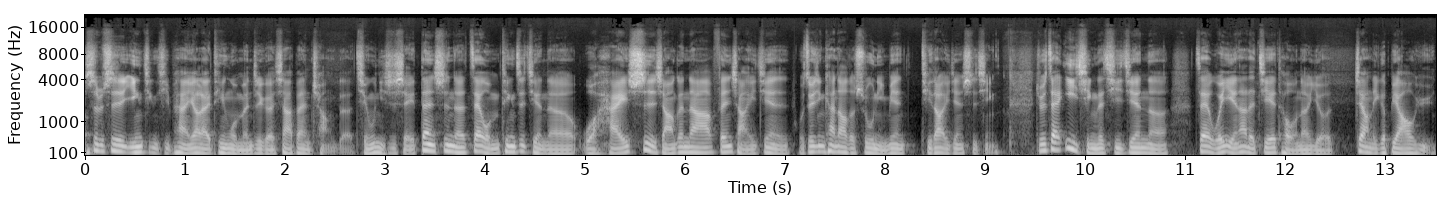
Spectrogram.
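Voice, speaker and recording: A man with a Taiwanese Mandarin accent hosting a casual panel chat in a playful, teasing, expressive way. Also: low voice. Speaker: podcast host.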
